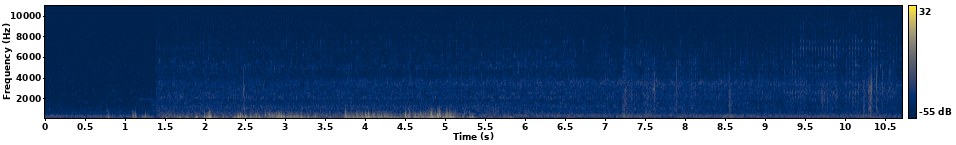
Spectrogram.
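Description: Bicycle being ridden over rough ground, heard through its handlebars: a few seconds of loud, irregular rumbling and knocking, then quieter steady rolling with a few light clicks.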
